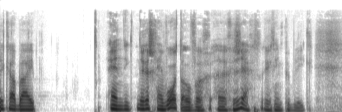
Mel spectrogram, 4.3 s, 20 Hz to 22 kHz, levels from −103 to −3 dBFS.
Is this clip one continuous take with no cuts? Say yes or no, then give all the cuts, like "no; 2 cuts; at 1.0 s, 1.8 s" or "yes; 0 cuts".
yes; 0 cuts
